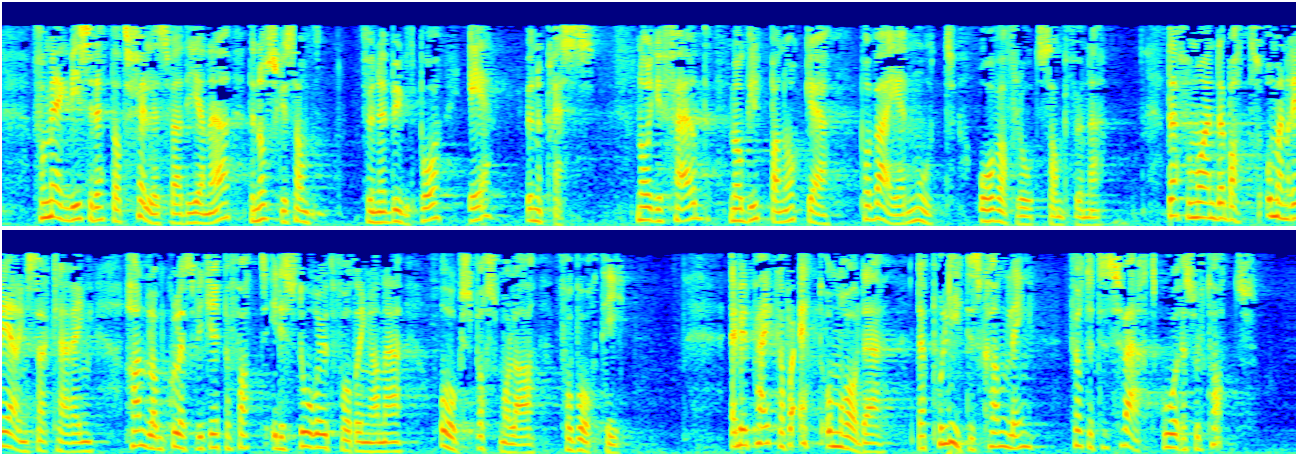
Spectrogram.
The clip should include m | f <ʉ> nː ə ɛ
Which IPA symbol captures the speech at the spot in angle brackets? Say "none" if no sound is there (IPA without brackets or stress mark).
ʉ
